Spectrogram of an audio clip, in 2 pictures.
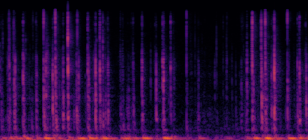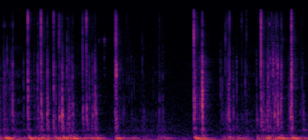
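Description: Long nails type on a pastel plastic keyboard with round keycaps, producing rapid, irregular clicky taps with bright, sharp clacks over a steady low hum. The typing thins into brief lulls around the middle and again near six seconds, then resumes in quick bursts.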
